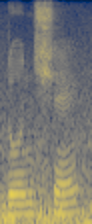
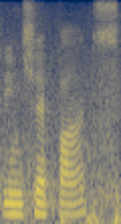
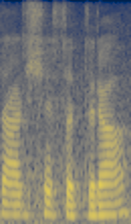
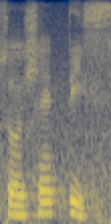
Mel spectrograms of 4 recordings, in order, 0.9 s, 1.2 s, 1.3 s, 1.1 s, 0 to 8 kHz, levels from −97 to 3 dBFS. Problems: constant background noise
